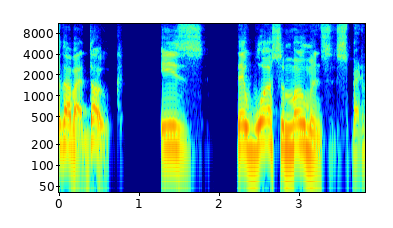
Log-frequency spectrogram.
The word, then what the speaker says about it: Doak: It would be Doak, wouldn't it? Oak with a D, Doak.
